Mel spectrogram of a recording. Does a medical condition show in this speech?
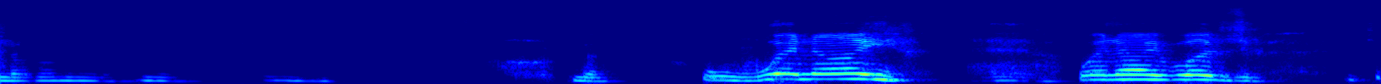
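Yes: cerebral palsy.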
